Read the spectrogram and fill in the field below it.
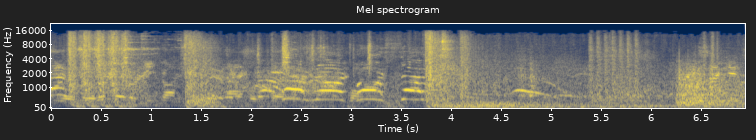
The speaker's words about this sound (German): Halt, Feuer! Siehst du ihn? Ich habe nur den Staub der Detonation gesehen.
